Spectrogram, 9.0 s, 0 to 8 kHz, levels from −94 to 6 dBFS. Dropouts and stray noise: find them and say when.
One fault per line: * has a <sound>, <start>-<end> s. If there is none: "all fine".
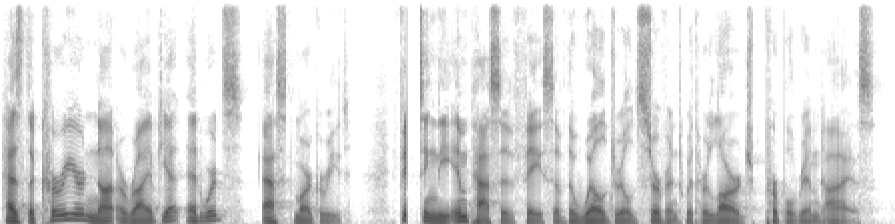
* has a dropout, 4.1-4.2 s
